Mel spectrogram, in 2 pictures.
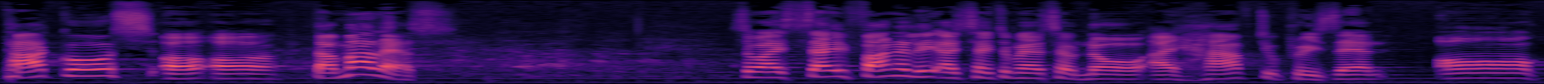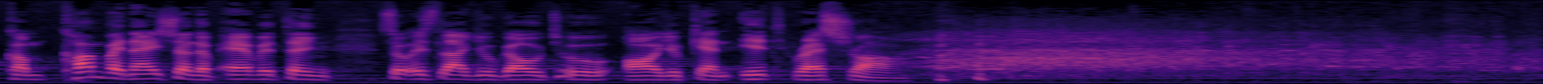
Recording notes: the audience laughs at his amusing behavior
